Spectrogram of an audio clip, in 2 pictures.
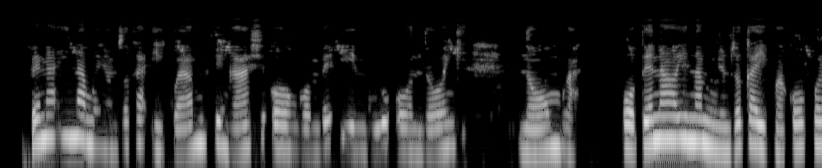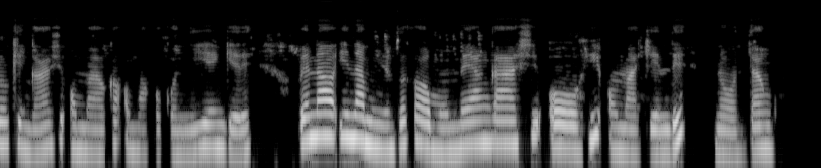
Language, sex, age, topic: Oshiwambo, female, 18-24, agriculture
